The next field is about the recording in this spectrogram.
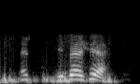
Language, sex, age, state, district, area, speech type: Odia, male, 45-60, Odisha, Kendujhar, urban, conversation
